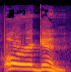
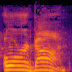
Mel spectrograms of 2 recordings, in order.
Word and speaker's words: Oregon: is worse than fingernails on a chalkboard it's pronounced Oregon not Oregon or Aragon or air gun I hope that makes sense and thanks for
